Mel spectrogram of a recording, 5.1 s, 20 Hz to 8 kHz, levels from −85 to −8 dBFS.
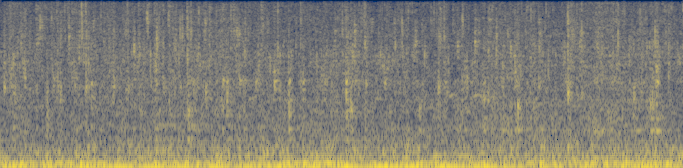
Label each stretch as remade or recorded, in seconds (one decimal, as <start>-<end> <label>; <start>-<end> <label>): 0.0-4.3 recorded; 4.3-5.1 remade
